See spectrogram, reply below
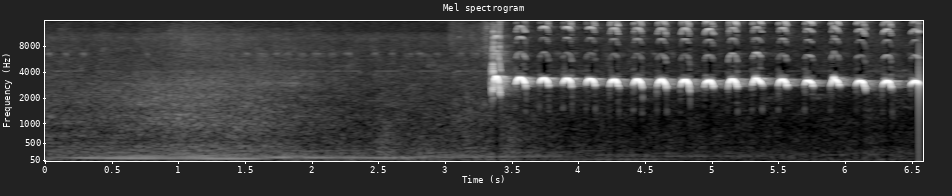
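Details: Ashy drongo call used as a trapping lure: after about three seconds of low rumbling background noise, a long fast series of short, clear, slurred whistles begins and carries on steadily to the end.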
